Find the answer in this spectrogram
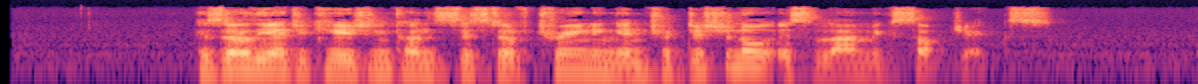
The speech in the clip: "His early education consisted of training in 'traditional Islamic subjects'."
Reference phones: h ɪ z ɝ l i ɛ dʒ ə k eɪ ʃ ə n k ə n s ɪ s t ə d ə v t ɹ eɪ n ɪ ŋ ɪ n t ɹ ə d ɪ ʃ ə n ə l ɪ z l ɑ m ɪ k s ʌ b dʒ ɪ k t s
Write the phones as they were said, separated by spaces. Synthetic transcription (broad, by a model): h ɪ z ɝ l i ɛ dʒ ə k eɪ ʃ ə n k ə n s ɪ s t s ə v t ɹ eɪ n ɪ ŋ ɪ n t ɹ ə d ɪ ʃ ə n ə l ɪ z l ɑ m ɪ k s ʌ b dʒ ɪ k t s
